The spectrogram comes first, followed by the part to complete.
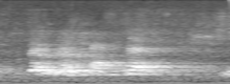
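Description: A person speaking: one phrase of about a second and a half, starting a moment in.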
